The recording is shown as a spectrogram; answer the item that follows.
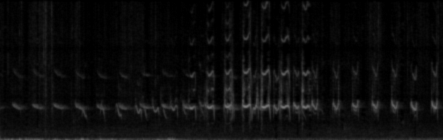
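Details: Newly hatched Pekin ducklings on a farm peeping in a rapid series of high, downward-sliding notes, at first mixed with low thumping and handling noise, then loud, evenly spaced cheeps about three or four per second.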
